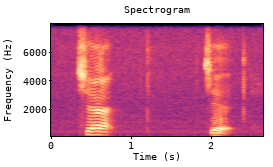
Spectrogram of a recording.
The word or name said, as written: chekchek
